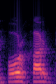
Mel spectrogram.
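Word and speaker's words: Burchard: بعد كده اخر تيست عندي اللي هو الليبرمان بورخارد، بورخارد تيست، ده راجل الماني، ليبرمان وبورخارد دول اتنين علماء المان، فعشان كده السي اتش بتنطق خ، بورخارد تيست للسترويدال نيوكليس، للشكل الايه، الاسترويدال نيوكليس اللي هي تحت اللاكتون رينج.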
